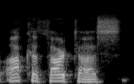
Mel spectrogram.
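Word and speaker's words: ἀκάθαρτος: So akathartos, and there's the T, means unclean or dirty.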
